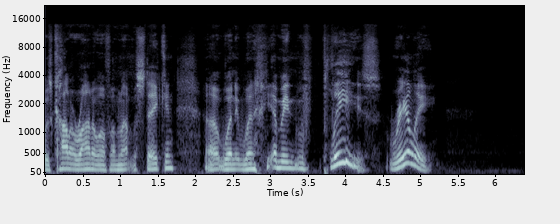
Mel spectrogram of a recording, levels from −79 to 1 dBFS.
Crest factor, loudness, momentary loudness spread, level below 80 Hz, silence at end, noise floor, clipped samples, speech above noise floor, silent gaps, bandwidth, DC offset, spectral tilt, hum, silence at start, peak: 16 dB; -22 LUFS; 10 LU; -50 dBFS; 1.25 s; -63 dBFS; under 0.1%; 41 dB; none; 14.5 kHz; under 0.1%; -6 dB/octave; none; 0 s; -6 dBFS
